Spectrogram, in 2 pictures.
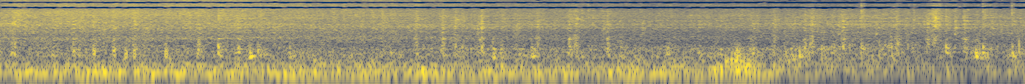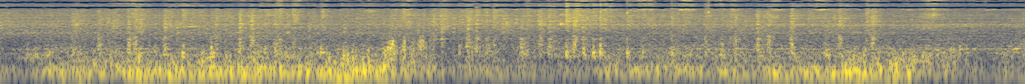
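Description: Passenger coaches of a diesel-hauled train rolling past as it pulls in to stop, the wheels clacking irregularly over rail joints above a steady low rumble.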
